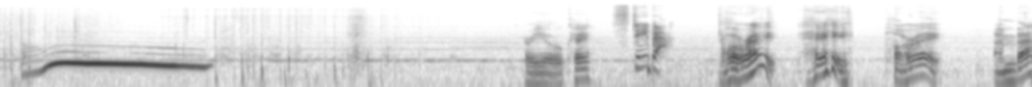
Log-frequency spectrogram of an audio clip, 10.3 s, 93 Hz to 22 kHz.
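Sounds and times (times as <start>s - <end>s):
speech: 0.3s - 0.6s, 5.3s - 10.3s
dog howling: 0.3s - 5.0s.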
